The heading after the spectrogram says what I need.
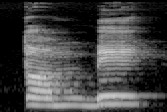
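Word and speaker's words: tombent: Tomber, Tomber, the verb ending in er, and into bracket tombe because ent is silent.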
